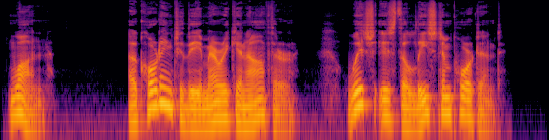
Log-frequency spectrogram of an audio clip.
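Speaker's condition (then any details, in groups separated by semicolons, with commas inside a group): No condition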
